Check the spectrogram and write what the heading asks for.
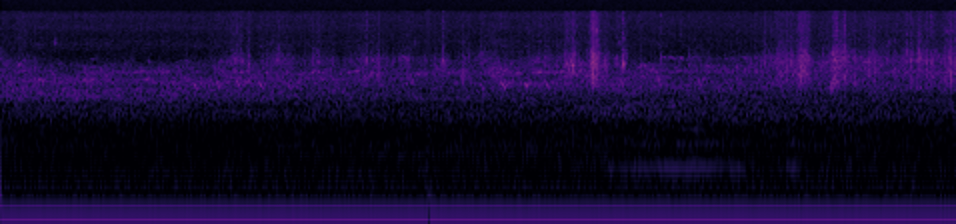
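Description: Faint outdoor ambience from a nest camera in woodland: steady hiss with distant small birds chirping, a few sharp ticks, and a low steady hum that starts about four and a half seconds in and lasts about a second and a half.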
